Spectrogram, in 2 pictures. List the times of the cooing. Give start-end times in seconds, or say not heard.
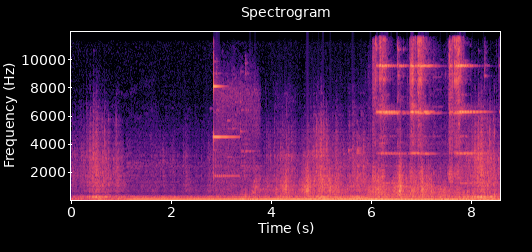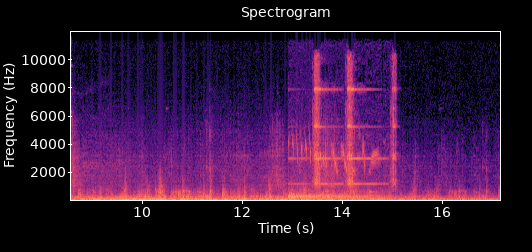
not heard.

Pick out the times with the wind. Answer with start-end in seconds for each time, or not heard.
2.9-17.1.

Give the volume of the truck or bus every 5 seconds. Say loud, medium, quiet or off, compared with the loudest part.
loud, loud, medium, quiet.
